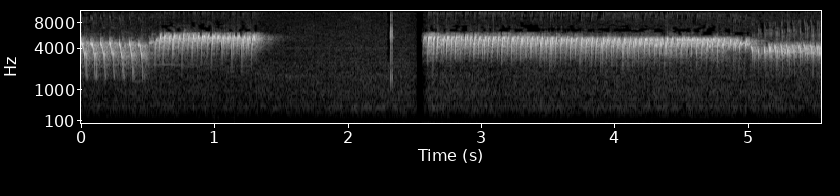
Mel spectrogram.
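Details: Belgian canary singing bell-like song, long high rolling trills, briefly pausing, then resuming a sustained trill that drops slightly in pitch at the end.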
